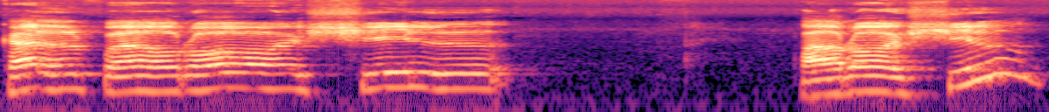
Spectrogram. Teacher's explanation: anginnya tafasyinnya ya jadi keluarnya angin menyebar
